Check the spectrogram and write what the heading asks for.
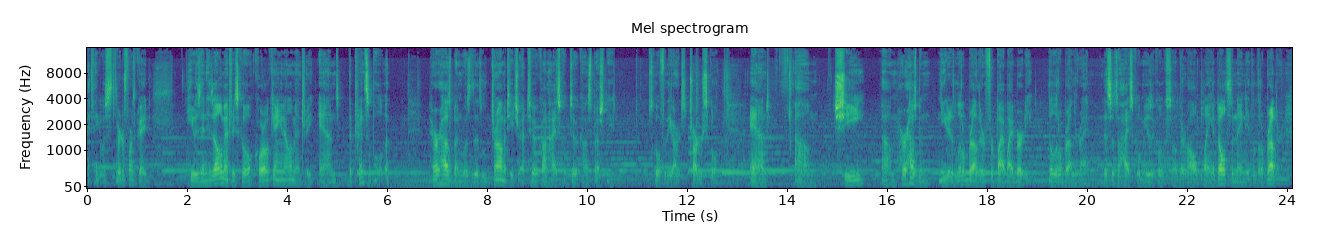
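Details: Adult man speaking; no disorder.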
